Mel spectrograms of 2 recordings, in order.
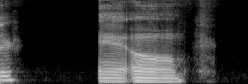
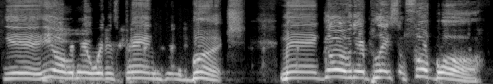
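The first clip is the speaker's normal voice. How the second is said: mock caller taunt; 6 semitones higher than usual. Host mimics a caller taunting a quarterback, raised and jeering. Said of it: "That sound like some shit he would say".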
